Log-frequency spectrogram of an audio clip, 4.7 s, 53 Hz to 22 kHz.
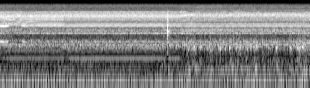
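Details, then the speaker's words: Sony J-30SDI Digital Betacam player powered up with the capstan motor exposed; thin high whine and buzzy hum that shifts with a faint tick as the capstan twitches, unable to reach position: capstan motor noise, judged a bad capstan motor. "yes that's still not a happy capstone as it's making those noises i can see the capstan twitching it's like it can't get to the position it's trying to get to"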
